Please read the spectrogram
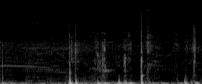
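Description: Several sharp knocks and thumps, the two loudest a little under a second apart near the middle, over faint background music.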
